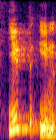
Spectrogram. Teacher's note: நாவினுடைய நுனிப்பகுதி, அன்னத்தினுடைய நுனிப்பகுதி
